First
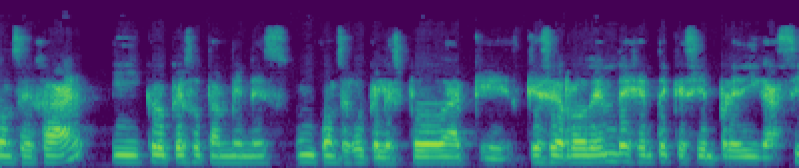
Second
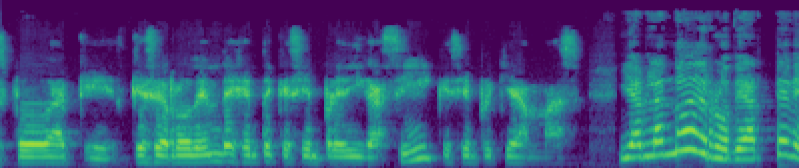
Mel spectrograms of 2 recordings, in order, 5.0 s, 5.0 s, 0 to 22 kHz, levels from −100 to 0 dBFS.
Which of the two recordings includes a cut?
second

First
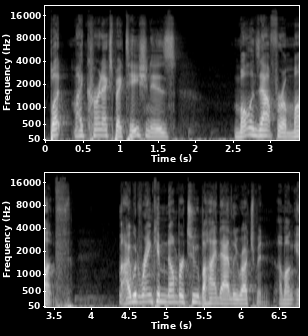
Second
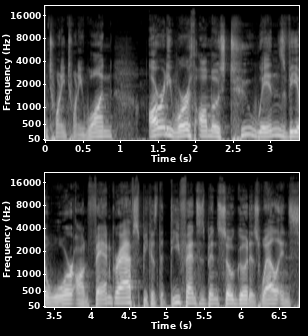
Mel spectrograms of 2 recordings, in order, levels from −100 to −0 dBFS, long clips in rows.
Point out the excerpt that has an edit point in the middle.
first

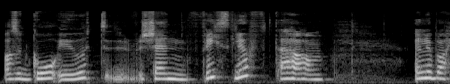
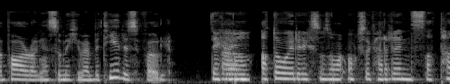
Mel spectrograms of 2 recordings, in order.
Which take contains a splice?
second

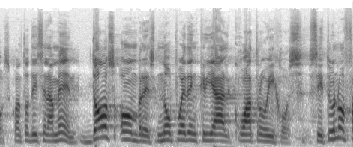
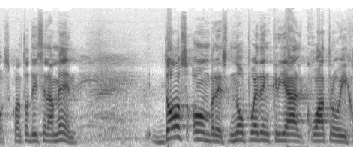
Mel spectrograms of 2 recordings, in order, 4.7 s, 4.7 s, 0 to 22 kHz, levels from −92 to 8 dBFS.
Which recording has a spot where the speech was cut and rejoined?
first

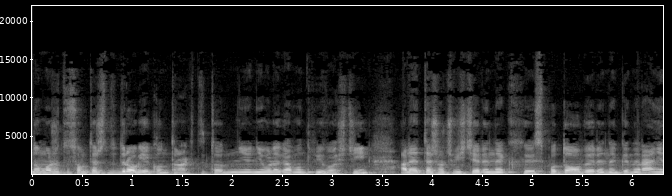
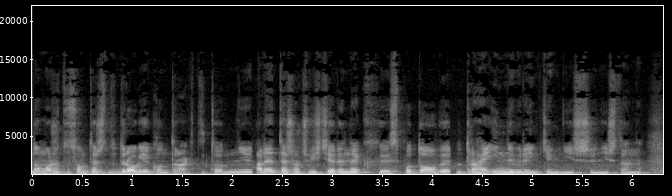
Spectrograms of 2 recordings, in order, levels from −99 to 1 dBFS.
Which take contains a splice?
second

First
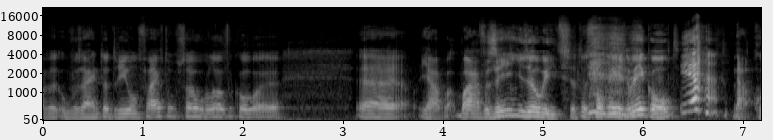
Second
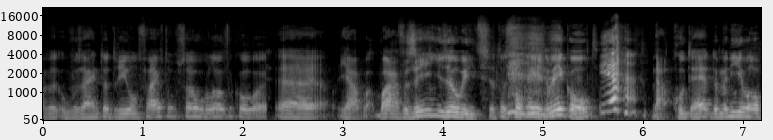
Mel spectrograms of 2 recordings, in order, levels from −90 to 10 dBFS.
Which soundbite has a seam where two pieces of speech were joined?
second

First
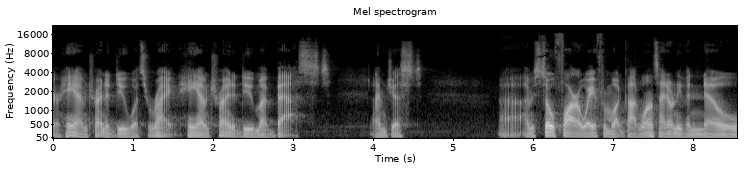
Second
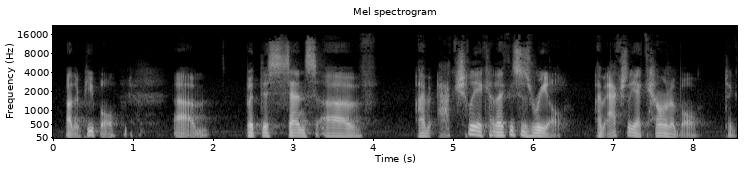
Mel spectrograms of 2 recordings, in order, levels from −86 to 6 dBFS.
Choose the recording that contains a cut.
first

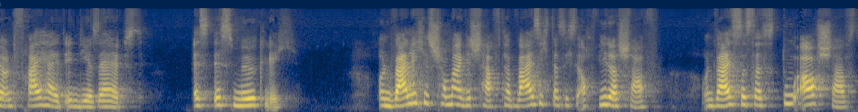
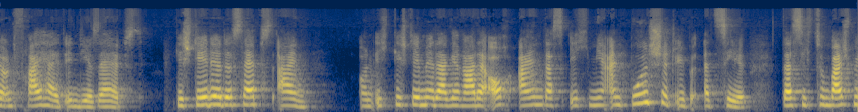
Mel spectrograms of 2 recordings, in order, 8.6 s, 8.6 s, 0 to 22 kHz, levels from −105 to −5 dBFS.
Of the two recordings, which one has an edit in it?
second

